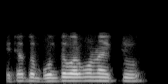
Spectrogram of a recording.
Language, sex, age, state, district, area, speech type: Bengali, male, 60+, West Bengal, Paschim Bardhaman, urban, conversation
